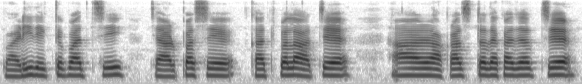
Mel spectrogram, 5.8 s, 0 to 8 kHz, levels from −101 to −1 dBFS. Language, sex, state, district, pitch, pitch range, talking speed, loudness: Bengali, female, West Bengal, North 24 Parganas, 215 Hz, 205-220 Hz, 105 wpm, -27 LUFS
